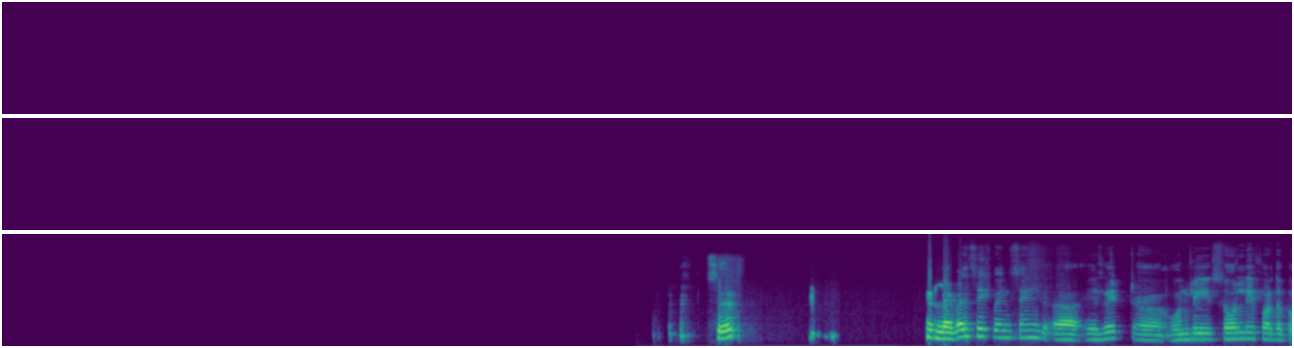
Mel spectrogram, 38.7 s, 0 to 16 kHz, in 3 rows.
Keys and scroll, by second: 16.1 ctrl+z.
